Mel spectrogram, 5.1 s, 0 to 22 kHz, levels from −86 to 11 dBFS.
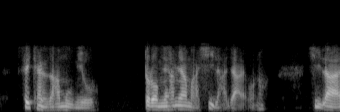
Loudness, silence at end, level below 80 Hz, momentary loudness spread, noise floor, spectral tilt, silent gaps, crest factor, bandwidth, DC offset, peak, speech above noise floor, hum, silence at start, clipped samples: -26 LUFS; 0 s; -70 dBFS; 13 LU; -80 dBFS; -9.5 dB/octave; none; 22 dB; 4.4 kHz; under 0.1%; -6 dBFS; 56 dB; none; 0.35 s; under 0.1%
